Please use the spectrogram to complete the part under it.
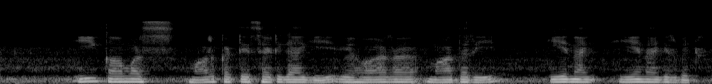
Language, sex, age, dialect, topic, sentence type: Kannada, male, 41-45, Dharwad Kannada, agriculture, question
